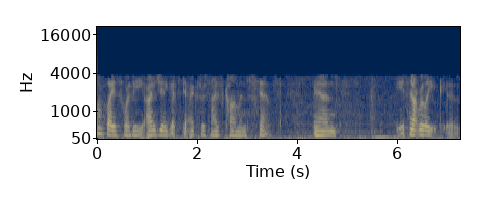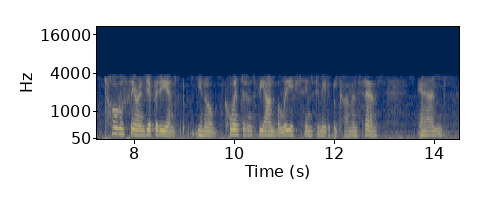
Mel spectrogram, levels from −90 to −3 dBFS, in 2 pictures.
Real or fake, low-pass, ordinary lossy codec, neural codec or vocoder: fake; 3.6 kHz; MP3, 24 kbps; codec, 24 kHz, 3 kbps, HILCodec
